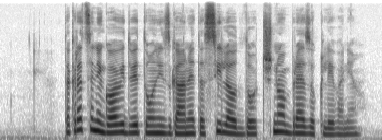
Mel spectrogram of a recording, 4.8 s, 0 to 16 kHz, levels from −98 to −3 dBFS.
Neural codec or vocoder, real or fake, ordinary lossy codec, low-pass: none; real; none; 14.4 kHz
